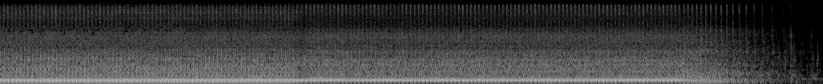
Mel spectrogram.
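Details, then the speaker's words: Craftsman lawn mower small single-cylinder engine, first start after a carburetor service for a no-start: holds a steady, even drone for about seven seconds, then winds down smoothly at shutoff; runs well. "so as you just saw it started up and ran pretty well but the bigger question is how is it going to start back up after running for a couple of minutes"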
